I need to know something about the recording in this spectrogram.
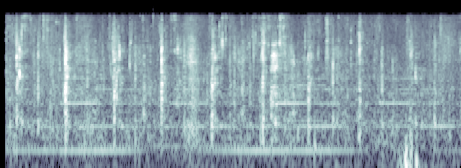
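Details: Shetland pony named Sam eating oats, smacking and crunching as he chews, rapid irregular clicks and munching, with a steady low hum behind.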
